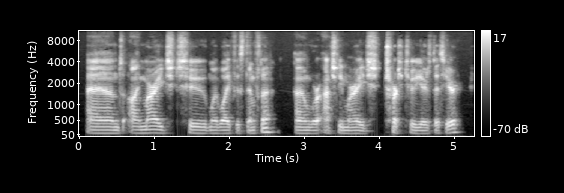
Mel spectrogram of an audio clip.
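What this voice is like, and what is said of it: Irish Dublin accent. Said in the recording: “You've got a fantastic accent ... born and raised in Dublin in Ireland. So people can probably gather from the accent, it's slightly different.”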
